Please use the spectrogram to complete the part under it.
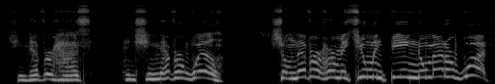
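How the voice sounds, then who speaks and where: Teen anime hero, high youthful voice, dry sound, earnest, heartfelt. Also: male voice, moderate pace, fairly bright tone, no room sound. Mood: desperate, earnest. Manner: pleading, heartfelt. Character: earnest, devoted teenage boy swordsman. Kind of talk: English anime game voice acting.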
